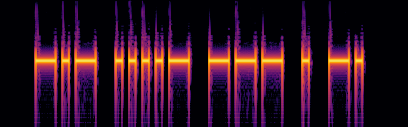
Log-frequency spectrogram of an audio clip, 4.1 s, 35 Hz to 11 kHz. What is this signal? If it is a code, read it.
Morse code, heard as a keyed tone, about 18 wpm, 700 Hz. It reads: K4OEN
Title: Speed Racing - USA 1x3 Call Signs 15wpm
